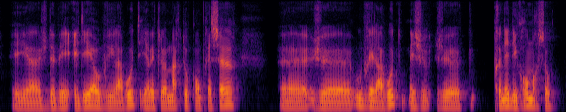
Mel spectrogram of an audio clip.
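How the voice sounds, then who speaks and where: Over a quiet background, a man with a fairly low pitch talks at a fairly slow pace with ordinary pitch variation. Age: 60s. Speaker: retired truck driver, cancer patient. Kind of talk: testimony. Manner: halting, many hesitations.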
